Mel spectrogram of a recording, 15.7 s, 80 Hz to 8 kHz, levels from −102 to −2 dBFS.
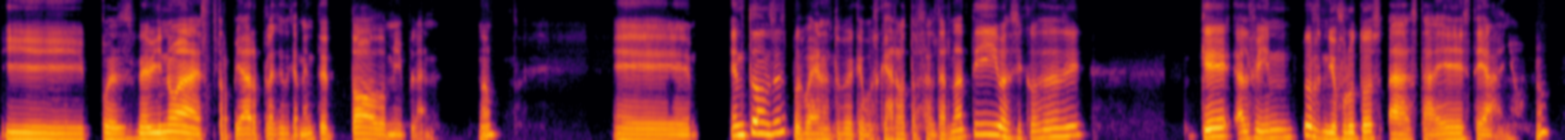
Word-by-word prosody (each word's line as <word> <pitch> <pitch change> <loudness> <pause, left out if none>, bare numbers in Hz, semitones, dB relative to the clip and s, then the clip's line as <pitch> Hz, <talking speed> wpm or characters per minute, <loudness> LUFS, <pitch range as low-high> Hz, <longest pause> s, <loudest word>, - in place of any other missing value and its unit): y, 125 -3 +1 0.2
pues, 120 0 0
me 120 -2 +4
vino 130 +2 +6
a 125 -3 +6
estropear 115 +1 -3
prácticamente 115 +1 -3 0.2
todo 115 -3 +2
mi 105 0 -3
plan, - - -13 0.4
¿no? 205 +1 -2 1.2
Eh, 110 -2 -1 0.4
entonces, 230 +5 +3
pues 120 - -1
bueno, 115 -1 -2
tuve 115 0 -5
que 115 - -4
buscar 110 +2 -6
otras 115 +1 -7
alternativas 155 - -1
y 140 - -6
cosas 160 +5 -1
así. 195 +3 -1 1.1
Que 170 +3 +6
al 135 +1 0
fin, 155 +2 -2
pues, 195 -3 +4
rindió 130 -3 +2
frutos 135 +3 0
hasta 110 -1 -1
este 120 -1 0
año, 120 +4 -7
¿no? 255 +3 -4
125 Hz, 125 wpm, -23 LUFS, 115-155 Hz, 1.2 s, vino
